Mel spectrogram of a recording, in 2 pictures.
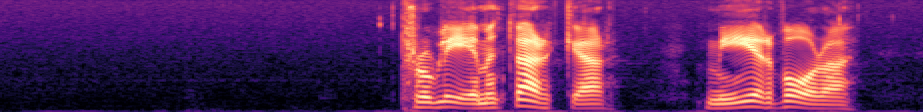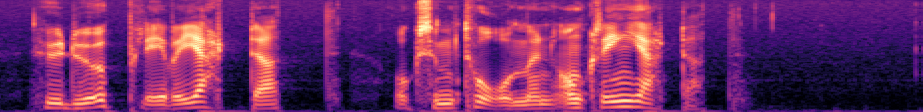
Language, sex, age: Swedish, male, 55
